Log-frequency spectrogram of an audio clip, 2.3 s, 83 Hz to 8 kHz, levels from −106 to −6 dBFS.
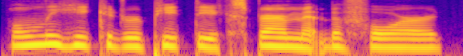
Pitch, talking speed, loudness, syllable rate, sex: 185 Hz, 205 wpm, -15 LUFS, 6.9 syllables/s, female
